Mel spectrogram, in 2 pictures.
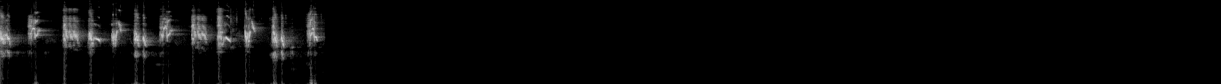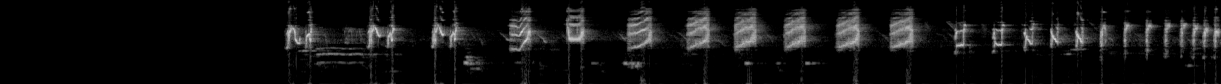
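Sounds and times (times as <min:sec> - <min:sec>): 
long-tailed shrike chattering song: 0:00.0 - 0:03.3, 0:15.1 - 0:24.4.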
